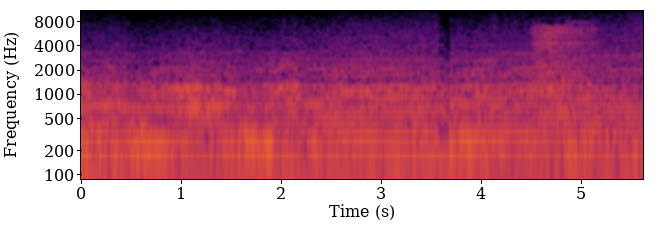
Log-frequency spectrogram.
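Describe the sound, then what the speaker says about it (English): A BMW touring car slides during a DTM race at Nürnberg, its tires squealing over a steady, loud engine drone that holds throughout with no talk. "Ooh, that BMW is sliding."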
